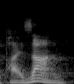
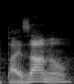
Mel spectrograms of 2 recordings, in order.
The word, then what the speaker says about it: paisan: The O was dropped because in many Southern Italian regional languages and dialects, the last vowel is often times not pronounced, especially heavily in the Neapolitan language. So, it went from paisano to paisan.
